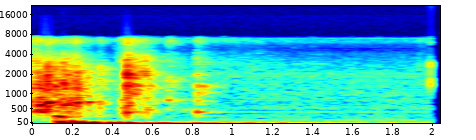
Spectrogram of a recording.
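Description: A knock with a deep thud, then plastic rattling and rustling that fades: a pile of empty plastic wax-melt clamshell packs being gathered up, some of them dropping to the floor.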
